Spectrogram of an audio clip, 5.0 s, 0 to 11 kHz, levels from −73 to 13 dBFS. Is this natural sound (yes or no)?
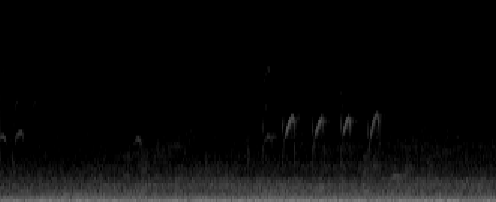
yes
